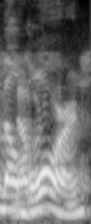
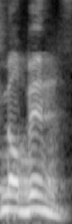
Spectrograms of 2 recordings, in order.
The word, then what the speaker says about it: Melbourne: Because you don't say the last part of Melbourne. Louisville. Melbourne, the last part. Melbourne? It's not Melbourne. Melbourne. It's Melbourne. Melbourne. It's actually like BIN.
